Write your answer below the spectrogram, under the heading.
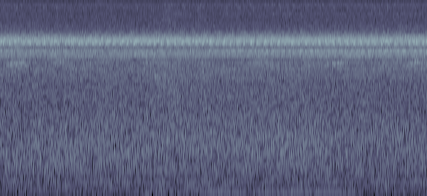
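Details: Crickets in a garden on a September evening, a steady high-pitched trill running unbroken through the whole stretch over a soft background hiss, with a faint low rumble partway through.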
